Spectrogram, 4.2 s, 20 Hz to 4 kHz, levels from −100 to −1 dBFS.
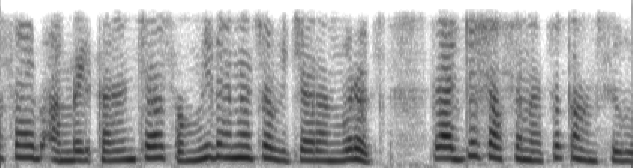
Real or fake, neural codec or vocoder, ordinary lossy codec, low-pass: fake; codec, 44.1 kHz, 2.6 kbps, SNAC; none; 3.6 kHz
